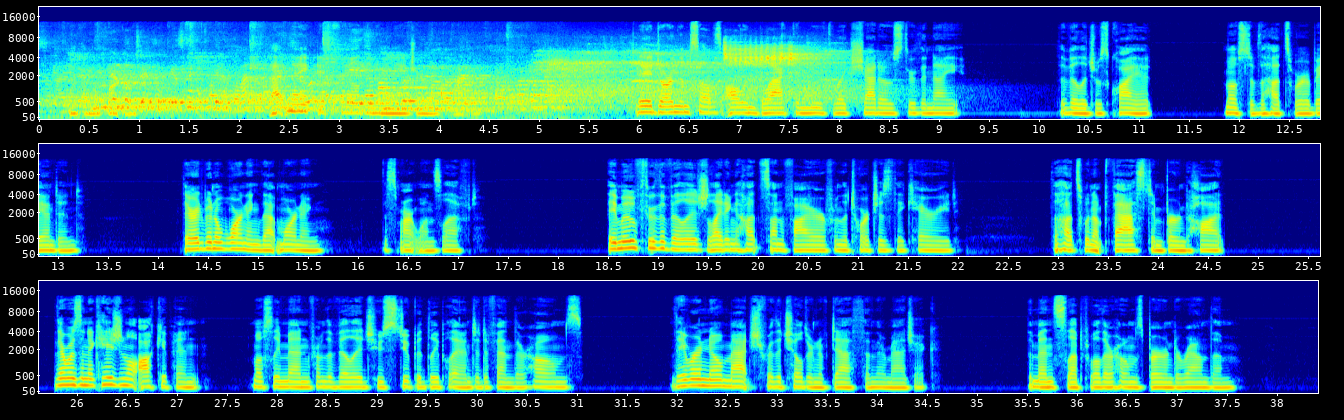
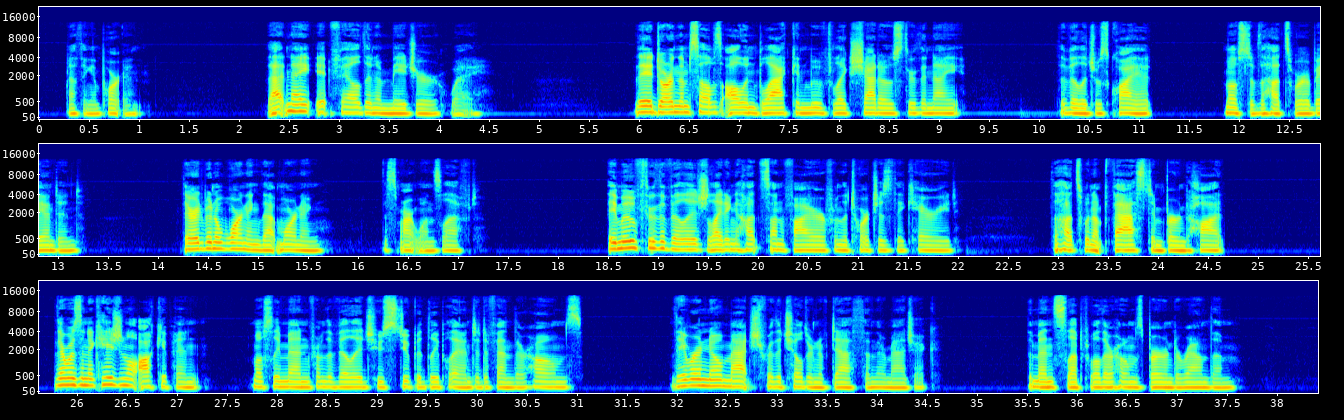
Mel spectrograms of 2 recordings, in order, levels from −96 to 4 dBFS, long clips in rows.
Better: second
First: animal sounds; very loud; until 8 s; 3 dB above the speech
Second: none

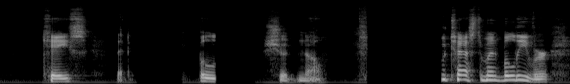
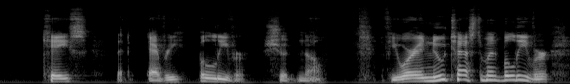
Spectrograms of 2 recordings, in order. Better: second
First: audio cutting out; at 1.5 s, at 2 s and at 3.5 s for 0.5 s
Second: none

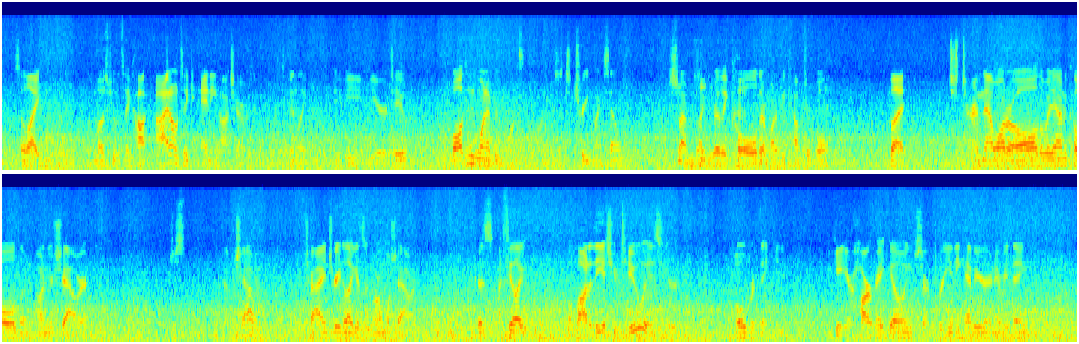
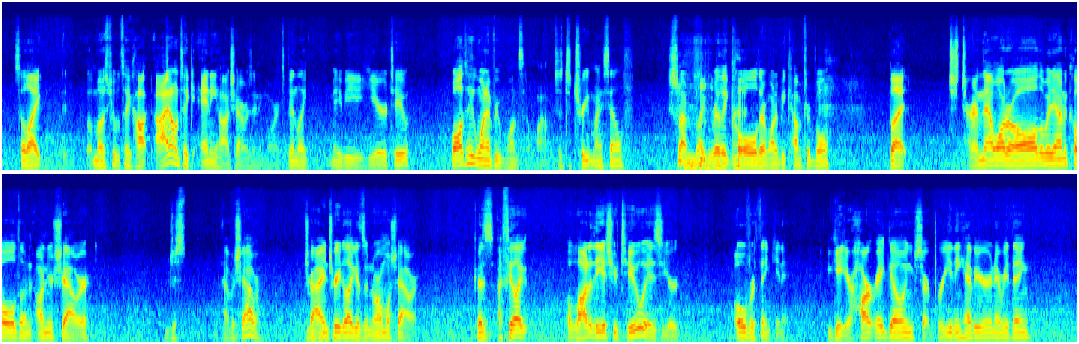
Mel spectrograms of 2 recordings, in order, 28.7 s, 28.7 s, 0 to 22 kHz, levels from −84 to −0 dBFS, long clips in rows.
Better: second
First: hiss; loud; throughout; 4 dB below the speech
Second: hiss; faint; throughout; 20 dB below the speech

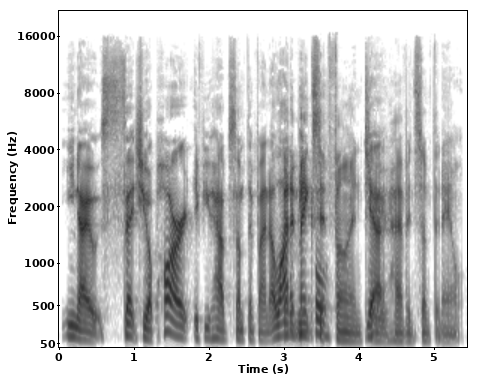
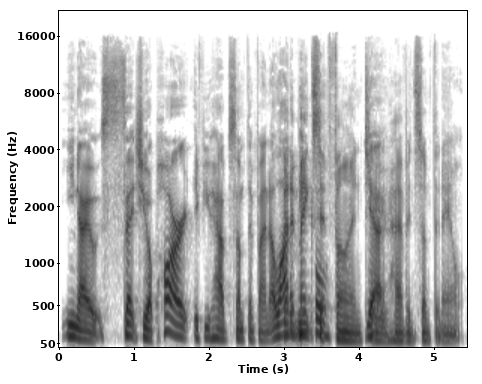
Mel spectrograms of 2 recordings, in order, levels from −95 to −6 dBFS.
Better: second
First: thin; somewhat; fading below 400 Hz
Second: none

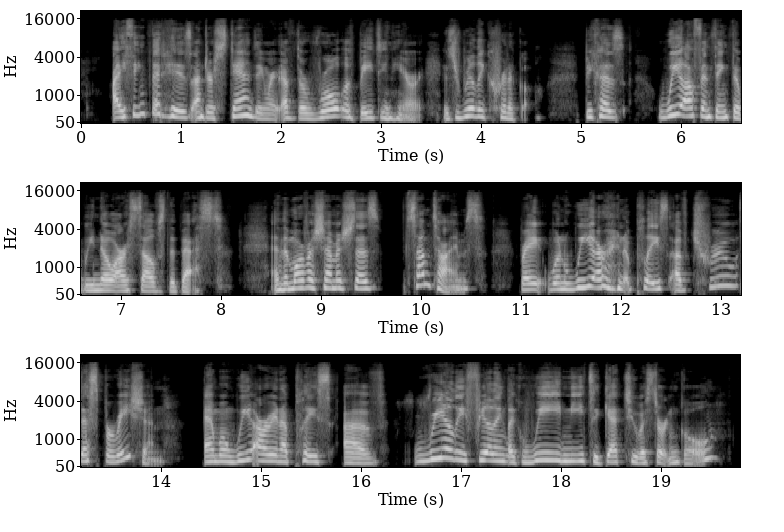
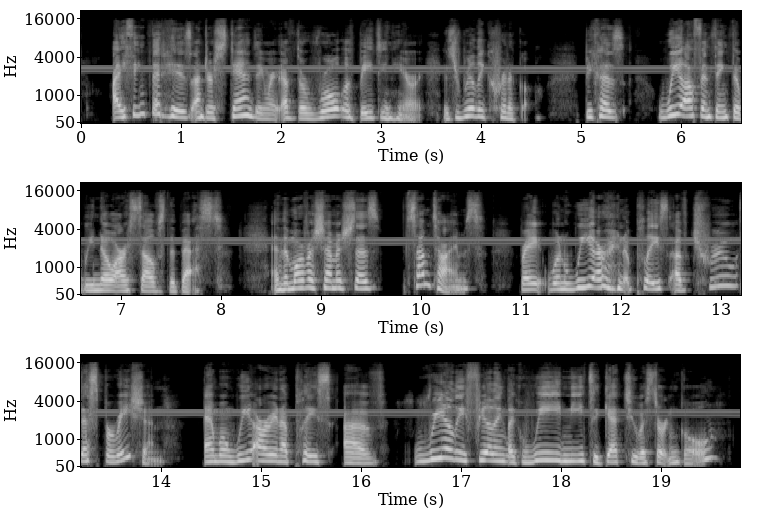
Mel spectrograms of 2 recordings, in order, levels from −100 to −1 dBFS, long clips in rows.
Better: first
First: none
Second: high-pitched whine; faint; throughout; 3 kHz, 25 dB below the speech

